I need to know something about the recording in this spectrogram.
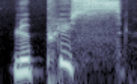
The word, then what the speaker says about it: plus: "Monde" is not an adjective here, so we are going to say "le plus" with a S sound. However, for "la plus grande côte jurassique au sud-ouest de l'Angleterre", we don't say the -s.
